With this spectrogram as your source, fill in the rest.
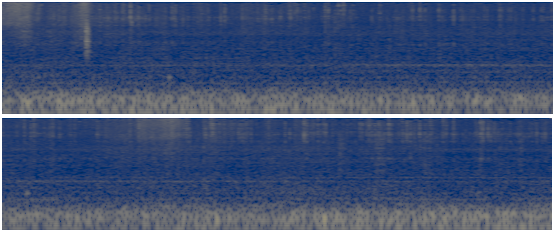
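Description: A vehicle rolls along a gravel track with a low, steady rumble.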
